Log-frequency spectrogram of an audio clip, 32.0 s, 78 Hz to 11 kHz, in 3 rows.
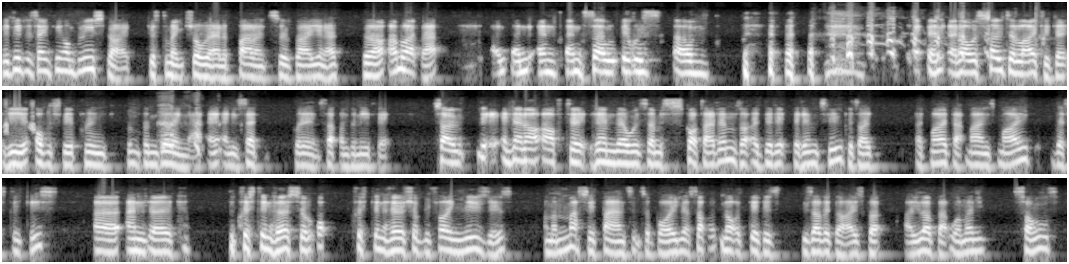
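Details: Adult UK male with a stammer since about age 5, intense for 20 years, who had speech therapy at about age 24; genuine stuttering.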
